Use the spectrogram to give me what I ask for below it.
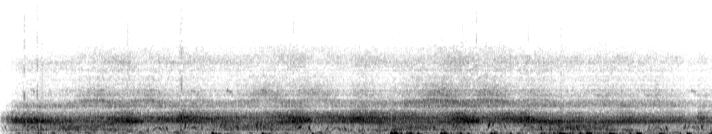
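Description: A time machine, a cheap Japanese replica, starts up with a steady droning mechanical hum over a dense low rumbling throb. The sound holds at an even level with slight swells and no voices.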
